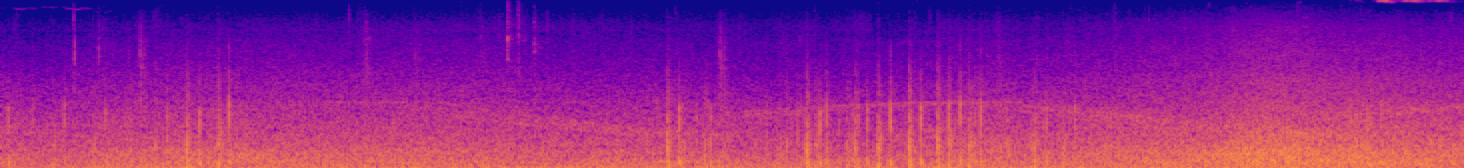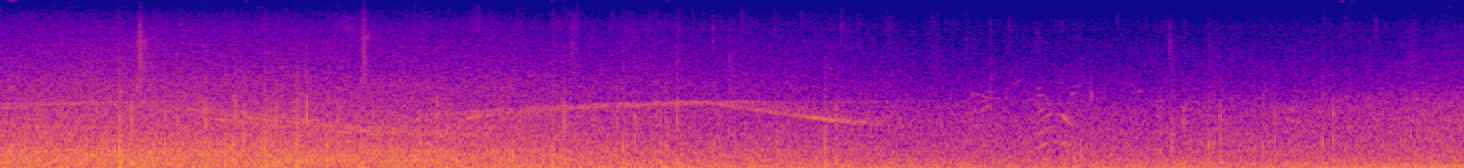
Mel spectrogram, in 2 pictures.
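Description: A small buggy engine rumbles steadily.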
